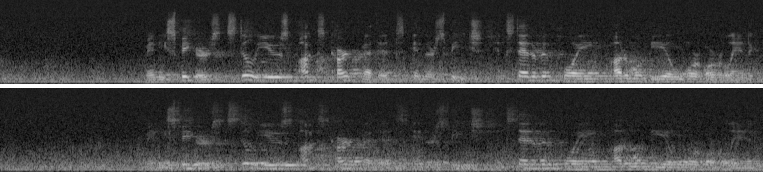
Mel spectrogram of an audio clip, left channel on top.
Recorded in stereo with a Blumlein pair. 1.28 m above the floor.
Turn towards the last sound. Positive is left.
turn(degrees=25)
